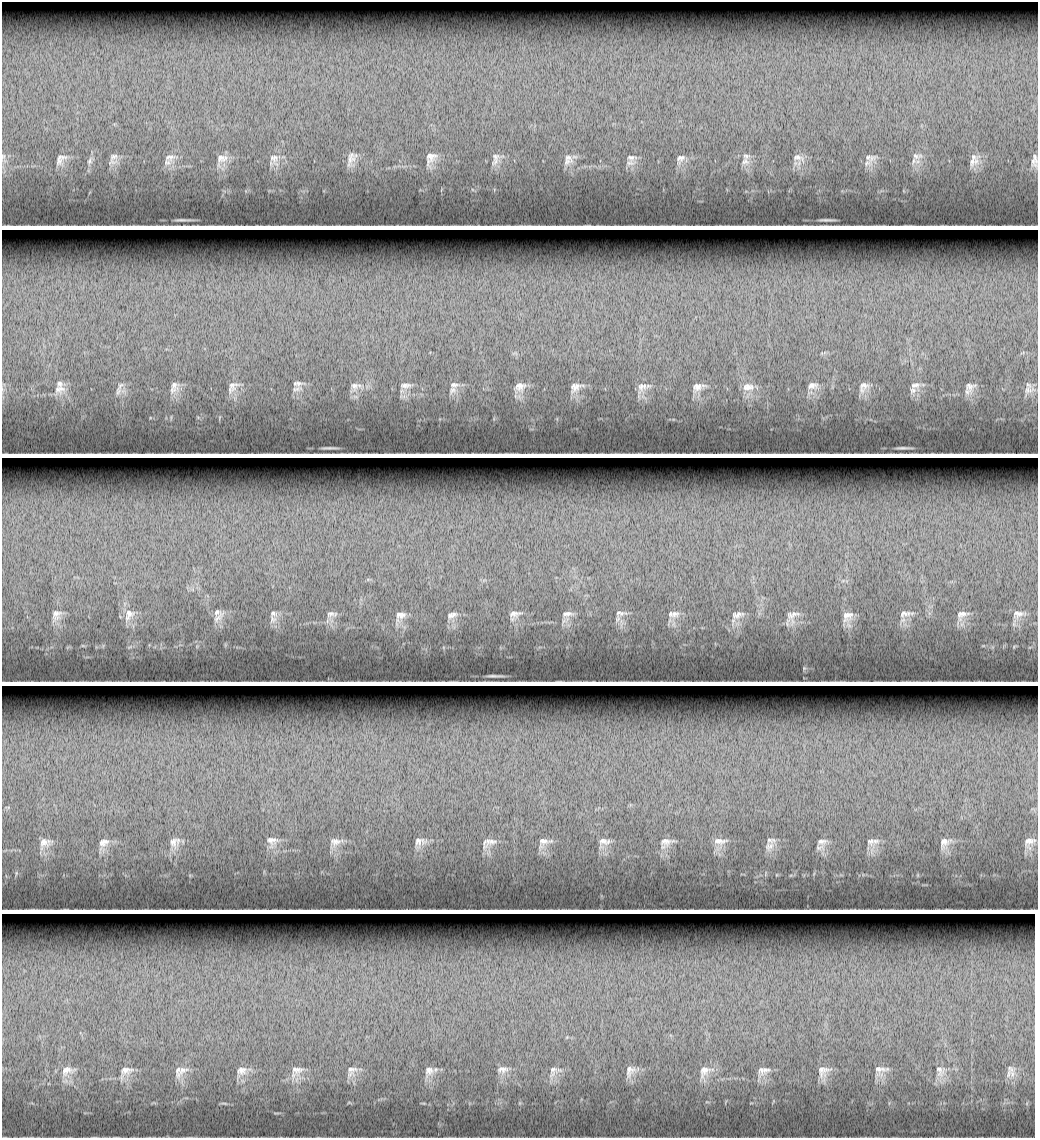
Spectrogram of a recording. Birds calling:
White-tipped Dove (Leptotila verreauxi), unidentified bird

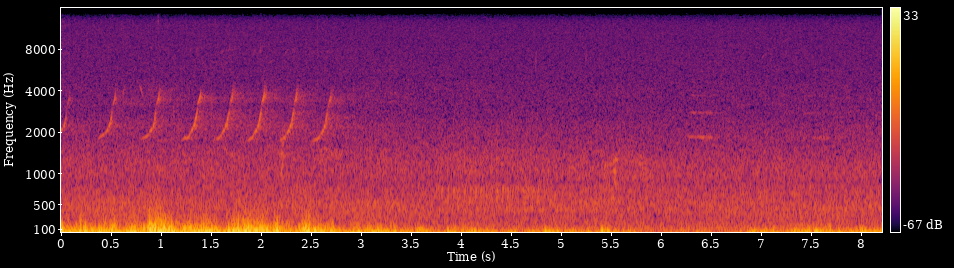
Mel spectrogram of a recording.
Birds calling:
Blue Jay (Cyanocitta cristata), Canada Goose (Branta canadensis), Northern Cardinal (Cardinalis cardinalis), unidentified bird

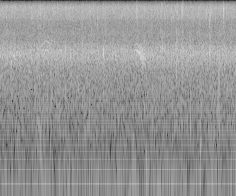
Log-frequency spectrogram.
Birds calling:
Hawaii Amakihi (Chlorodrepanis virens)

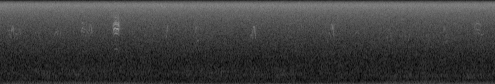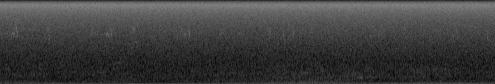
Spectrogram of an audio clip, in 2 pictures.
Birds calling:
House Finch (Haemorhous mexicanus), Hawaii Amakihi (Chlorodrepanis virens)

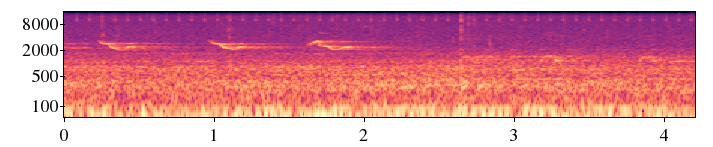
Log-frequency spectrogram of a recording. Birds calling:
American Robin (Turdus migratorius), American Crow (Corvus brachyrhynchos), Canada Goose (Branta canadensis)

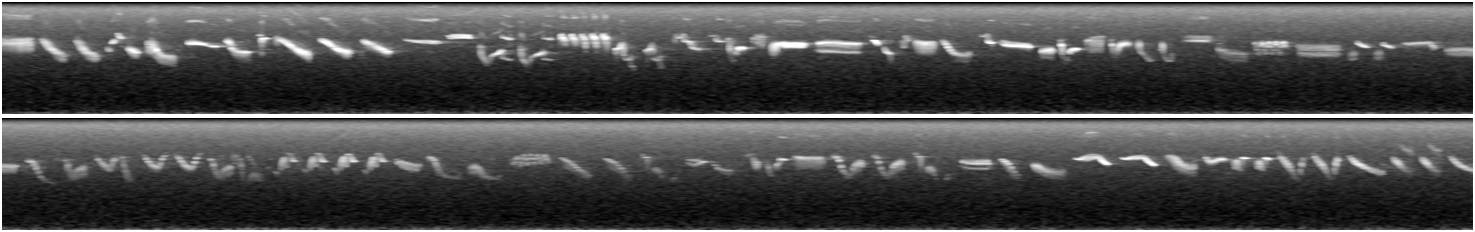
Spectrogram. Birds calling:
Eurasian Skylark (Alauda arvensis)

